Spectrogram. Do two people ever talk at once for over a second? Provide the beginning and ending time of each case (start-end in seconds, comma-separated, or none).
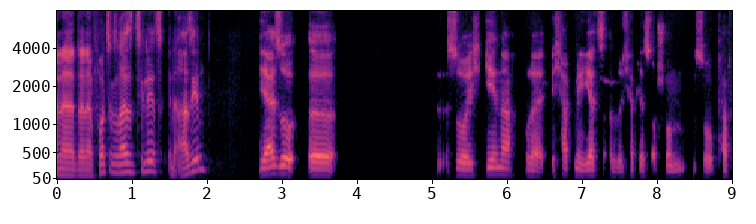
none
